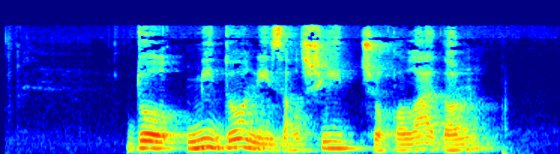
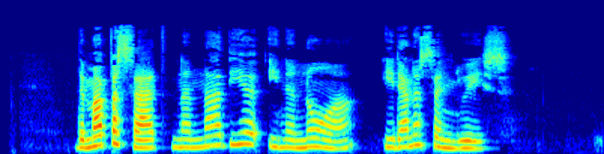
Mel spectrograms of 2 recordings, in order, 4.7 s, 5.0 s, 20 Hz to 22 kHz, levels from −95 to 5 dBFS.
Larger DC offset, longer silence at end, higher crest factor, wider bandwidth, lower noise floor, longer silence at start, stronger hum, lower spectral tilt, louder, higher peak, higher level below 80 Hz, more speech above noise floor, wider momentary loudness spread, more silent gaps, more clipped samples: neither; second, 0.45 s vs 0.85 s; second, 16 dB vs 22 dB; about the same, 11.5 kHz vs 11.5 kHz; second, -68 dBFS vs -78 dBFS; first, 1.05 s vs 0.65 s; neither; second, -4 dB/octave vs -5.5 dB/octave; first, -17 LUFS vs -24 LUFS; about the same, -2 dBFS vs -2 dBFS; first, -58 dBFS vs -78 dBFS; about the same, 51 dB vs 54 dB; second, 8 LU vs 13 LU; neither; neither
